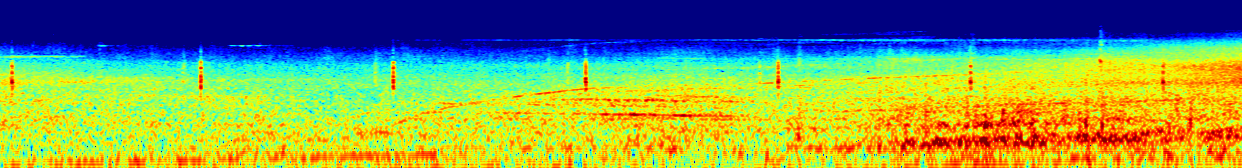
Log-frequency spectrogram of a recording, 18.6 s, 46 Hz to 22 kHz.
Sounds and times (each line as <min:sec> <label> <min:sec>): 0:00.0 traffic 0:18.6
0:00.0 tramway 0:18.6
